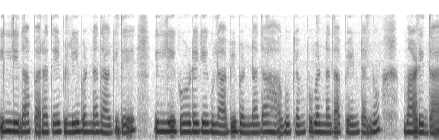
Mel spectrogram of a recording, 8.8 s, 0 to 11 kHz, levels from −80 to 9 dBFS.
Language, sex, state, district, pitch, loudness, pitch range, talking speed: Kannada, female, Karnataka, Raichur, 200 Hz, -13 LUFS, 190-205 Hz, 100 wpm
